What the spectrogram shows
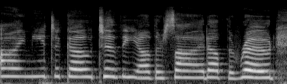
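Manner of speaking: put-on tiny, high, slow little-kid baby voice. Retelling what a little girl said crossing the street: imitating a tiny child's voice. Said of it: "in their tiny little baby voices".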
